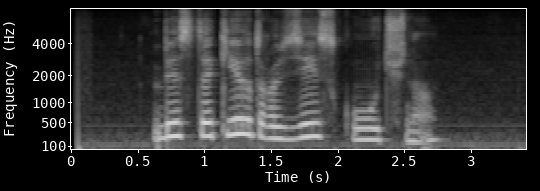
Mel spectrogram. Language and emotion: Russian, sad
